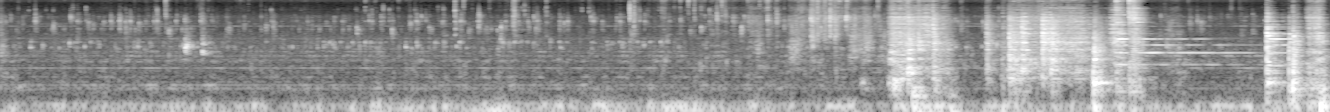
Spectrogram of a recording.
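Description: Cooking oil poured onto a hot charcoal set on foil in a karahi of mutton curry: a faint trickle, then loud sizzling and spitting from about eight seconds in as the oil hits the coal and starts to smoke, in several bursts. A short metallic ring sounds near the end.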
